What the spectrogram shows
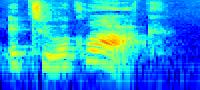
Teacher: reduce the o in the word o'clock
